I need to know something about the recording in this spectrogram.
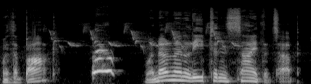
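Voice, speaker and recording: A man's voice: on the high side, big pitch swings, moderate pace, a little hiss or hum. A man narrating a scripted story in a storybook style.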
